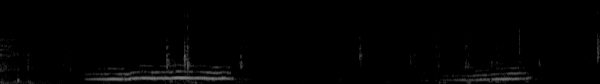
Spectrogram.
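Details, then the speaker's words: Loud snoring from a sleeping cat: two long, buzzy, tonal breaths about three seconds apart over faint clicking in a small room, first mistaken for a dog, likened to a purring dog. "My cat snores so [ __ ] loud. It's ridiculous."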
